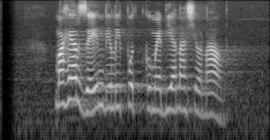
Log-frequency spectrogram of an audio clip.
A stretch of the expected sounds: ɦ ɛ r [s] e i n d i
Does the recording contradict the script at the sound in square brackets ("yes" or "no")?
yes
